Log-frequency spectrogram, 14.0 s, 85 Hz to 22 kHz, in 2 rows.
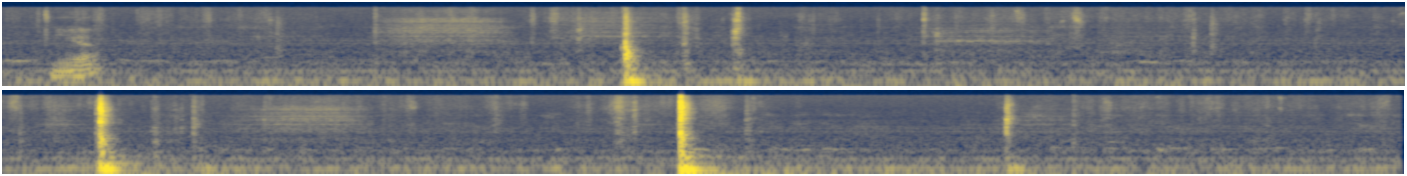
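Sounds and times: steady low hum: 0.0 - 14.0
cards rustling: 9.0 - 10.9.

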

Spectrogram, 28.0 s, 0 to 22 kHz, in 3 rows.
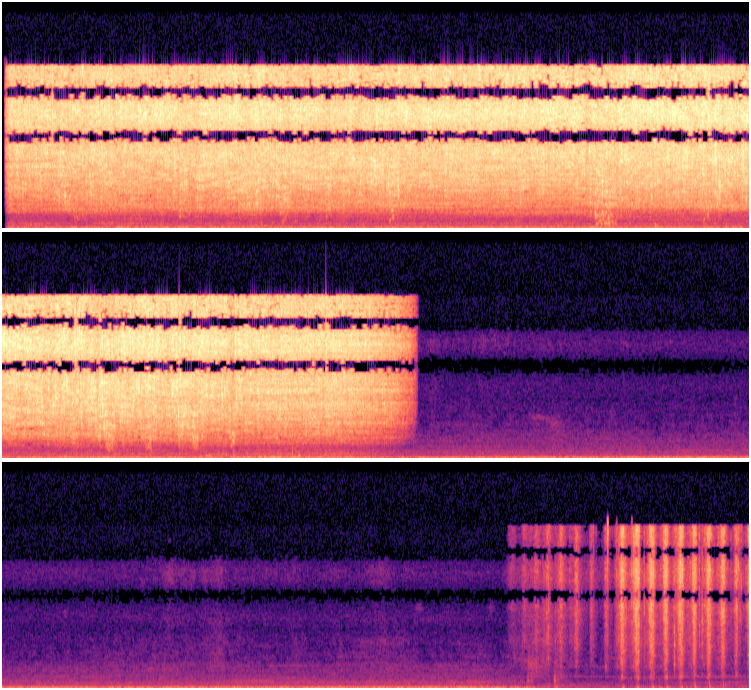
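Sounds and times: tap water running into sink: 0.1 - 14.4.

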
